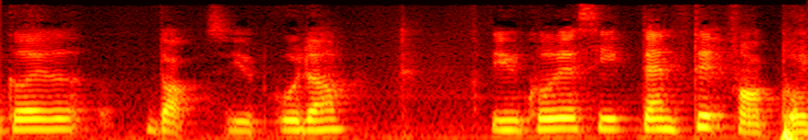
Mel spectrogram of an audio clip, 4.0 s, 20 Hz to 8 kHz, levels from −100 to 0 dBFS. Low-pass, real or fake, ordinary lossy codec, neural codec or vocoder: 7.2 kHz; fake; MP3, 64 kbps; codec, 16 kHz, 0.5 kbps, FunCodec, trained on LibriTTS, 25 frames a second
